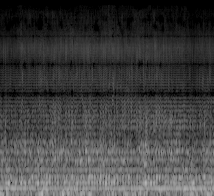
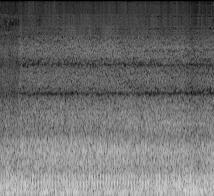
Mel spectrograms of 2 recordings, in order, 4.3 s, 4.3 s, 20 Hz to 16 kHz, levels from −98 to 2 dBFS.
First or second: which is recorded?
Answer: second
